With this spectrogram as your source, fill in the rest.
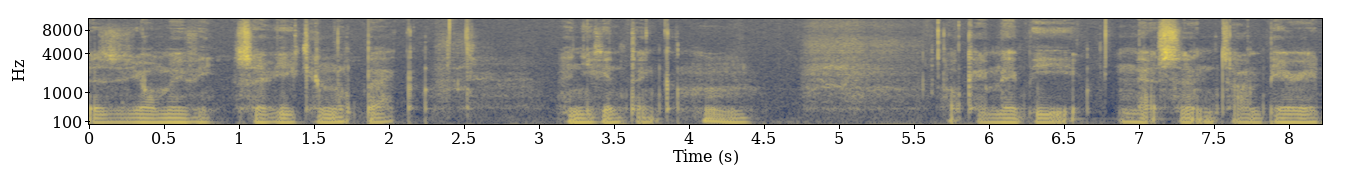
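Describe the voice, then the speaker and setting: A soft-spoken voice is heard over noticeable background noise. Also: man. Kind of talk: ASMR soft spoken comfort talk to camera. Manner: soft-spoken, relaxed, calm.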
